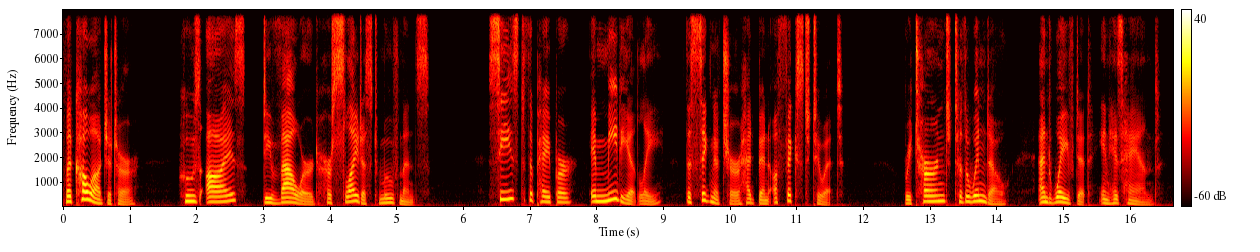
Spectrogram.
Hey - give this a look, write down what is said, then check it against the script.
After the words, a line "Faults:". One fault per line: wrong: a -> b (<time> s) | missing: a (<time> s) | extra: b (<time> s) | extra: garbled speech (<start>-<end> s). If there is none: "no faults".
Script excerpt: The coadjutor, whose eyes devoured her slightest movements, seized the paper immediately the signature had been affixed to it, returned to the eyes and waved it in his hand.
The coadjutor, whose eyes devoured her slightest movements, seized the paper immediately the signature had been affixed to it, returned to the window and waved it in his hand.
Faults:
wrong: eyes -> window (13.6 s)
